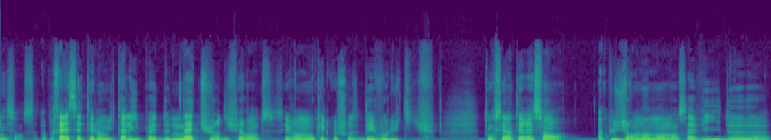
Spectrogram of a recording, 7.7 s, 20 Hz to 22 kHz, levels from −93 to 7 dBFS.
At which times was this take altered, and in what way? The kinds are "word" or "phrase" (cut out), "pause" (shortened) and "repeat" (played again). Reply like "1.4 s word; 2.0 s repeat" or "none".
none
